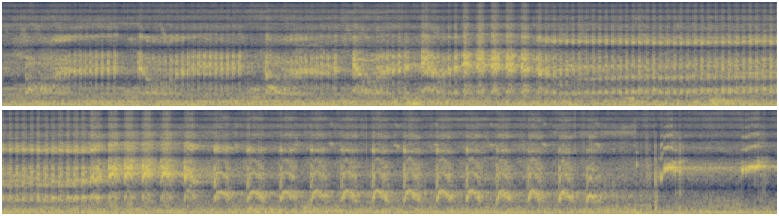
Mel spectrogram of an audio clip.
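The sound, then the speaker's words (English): Laughing call of a kookaburra: a low, rough chuckling wind-up, like an old car trying to start, builds into loud, rapid cackling bursts that repeat in a steady rhythm to the end. “the kookaburra, winds up for his call, it sounds like an old jalopy trying to start. But the call is worth waiting for. It sounds like this.”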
